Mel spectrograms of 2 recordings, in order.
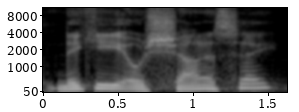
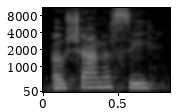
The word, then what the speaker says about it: Nikki O'Shaughnessy: and me introducing the name, not forgetting and trying to pronounce it right, I'm going to say it's Nikki O'Shaughnessy. You got it. O'Shaughnessy.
